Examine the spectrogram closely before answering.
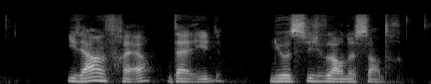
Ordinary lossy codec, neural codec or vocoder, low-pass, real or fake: MP3, 48 kbps; codec, 24 kHz, 0.9 kbps, WavTokenizer, small release; 10.8 kHz; fake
